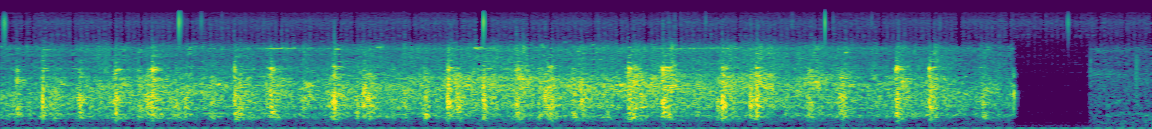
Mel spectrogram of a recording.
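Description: Commuter train passenger coaches rolling past close by, their wheels clicking over rail joints in a steady clickety-clack over the rumble of the running gear. The sound drops out abruptly about ten seconds in, leaving only a faint background.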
